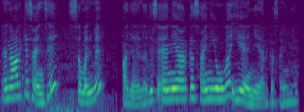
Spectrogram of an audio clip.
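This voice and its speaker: A woman teaching shorthand at an unhurried pace, her fairly high voice rising and falling a lot as she spells out sounds and stops to ask whether the class follows. She records on a phone held in one hand while she writes at a desk indoors. A faint noise sits under the voice. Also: sing-song, rough recording. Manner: explains slowly, with many checking questions. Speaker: stenography teacher. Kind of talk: Hindi-English shorthand lesson.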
